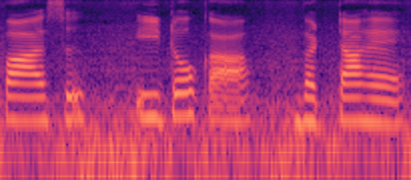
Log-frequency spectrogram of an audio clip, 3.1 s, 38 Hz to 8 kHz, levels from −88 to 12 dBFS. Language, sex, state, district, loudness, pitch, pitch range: Hindi, female, Haryana, Jhajjar, -16 LUFS, 225 Hz, 220-240 Hz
